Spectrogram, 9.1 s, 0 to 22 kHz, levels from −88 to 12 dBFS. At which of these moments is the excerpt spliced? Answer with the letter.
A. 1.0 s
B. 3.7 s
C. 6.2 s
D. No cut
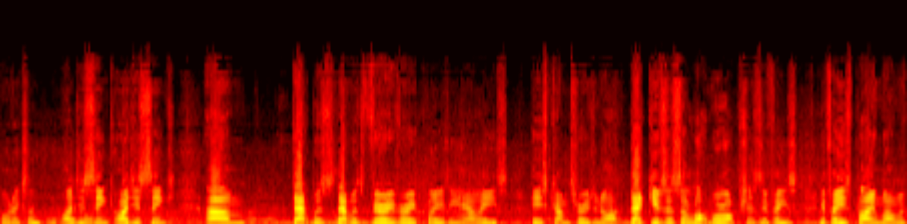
C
